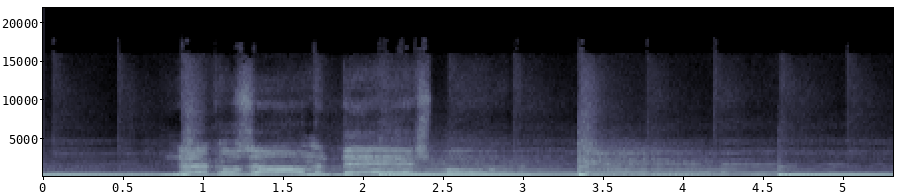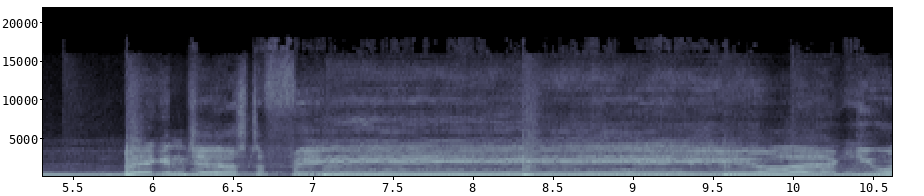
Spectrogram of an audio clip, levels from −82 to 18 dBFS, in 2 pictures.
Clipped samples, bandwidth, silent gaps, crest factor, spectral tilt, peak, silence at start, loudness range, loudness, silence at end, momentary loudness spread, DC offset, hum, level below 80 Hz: under 0.1%; 16.5 kHz; none; 14 dB; -5.5 dB/octave; 0 dBFS; 0 s; 2 LU; -17 LUFS; 0 s; 7 LU; under 0.1%; none; -18 dBFS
